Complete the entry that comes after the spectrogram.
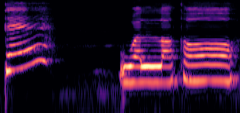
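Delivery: تا light, then طا heavy and slow; contrast ta and tah. Shown as a demonstration. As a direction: set تا against a slow emphatic طا. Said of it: "شوفوا الفرق عامل ازاي". (مقارنة بين تا وطا ببطء)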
